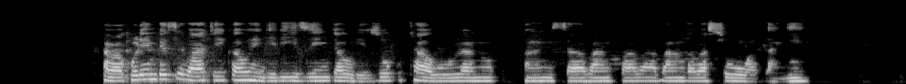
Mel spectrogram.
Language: Ganda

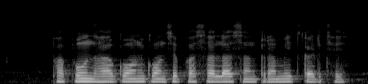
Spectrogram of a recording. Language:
Chhattisgarhi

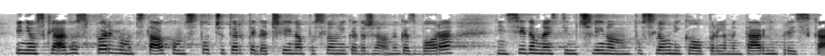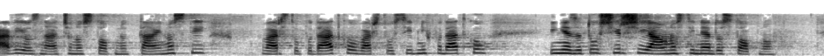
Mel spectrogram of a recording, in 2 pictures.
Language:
Slovenian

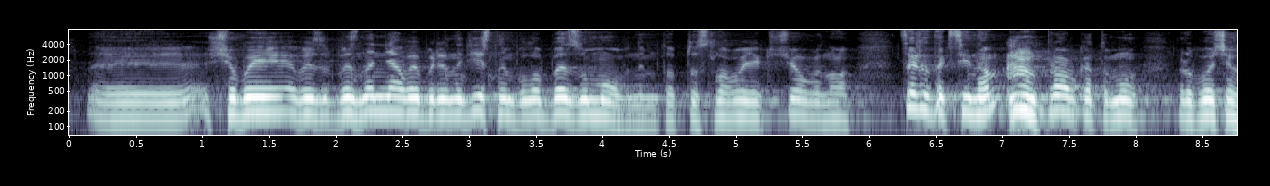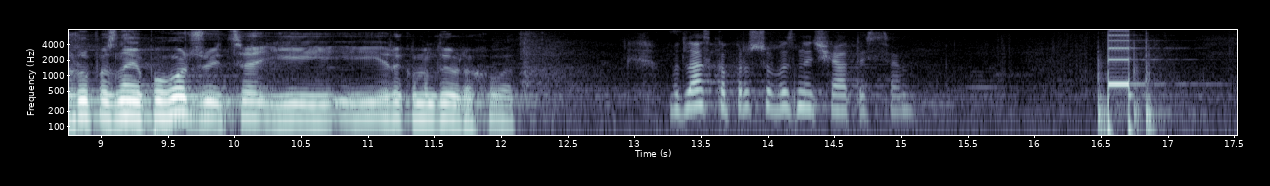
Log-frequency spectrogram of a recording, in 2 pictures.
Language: Ukrainian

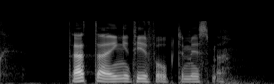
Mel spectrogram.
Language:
Norwegian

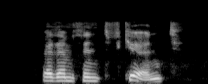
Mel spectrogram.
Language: Kabyle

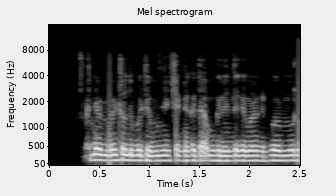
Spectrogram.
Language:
Bangla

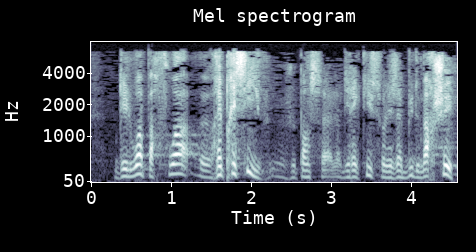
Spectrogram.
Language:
French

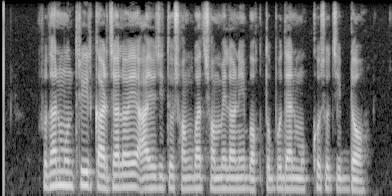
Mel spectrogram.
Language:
Bangla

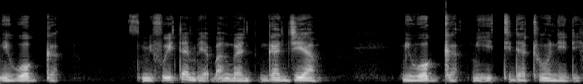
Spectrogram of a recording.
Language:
Fula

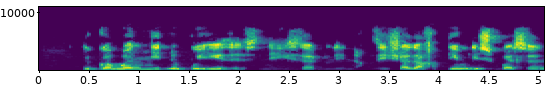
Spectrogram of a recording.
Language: Kabyle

